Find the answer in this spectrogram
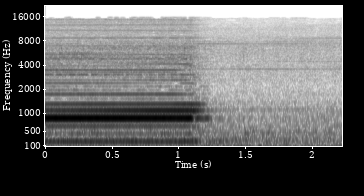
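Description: CNC milling machine's end mill cutting a metal mould block with a loud, steady pitched whine that cuts off abruptly about a second in, leaving a quieter steady machine noise.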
